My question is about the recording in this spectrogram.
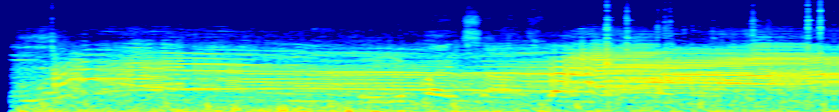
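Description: Several people yelling and hollering in long, drawn-out shouts that overlap one another, over a low wind rumble on the microphone.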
